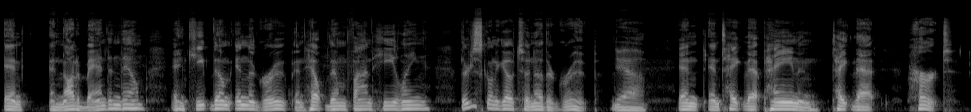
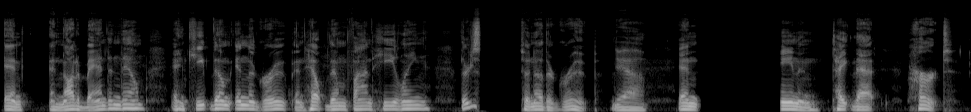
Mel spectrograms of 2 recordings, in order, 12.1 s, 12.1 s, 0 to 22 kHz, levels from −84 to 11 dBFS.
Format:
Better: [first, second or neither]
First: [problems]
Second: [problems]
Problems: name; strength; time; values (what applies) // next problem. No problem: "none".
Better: first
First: none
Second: audio cutting out; at 6 s for 0.5 s and at 9 s for 1 s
